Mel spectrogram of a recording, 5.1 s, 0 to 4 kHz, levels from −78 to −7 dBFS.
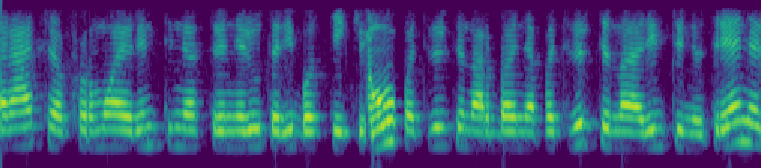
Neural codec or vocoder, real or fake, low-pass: none; real; 3.6 kHz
